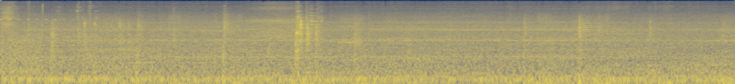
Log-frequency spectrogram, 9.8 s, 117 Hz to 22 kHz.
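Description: Vasco Jasidih Express hauled by a WAG9HC locomotive runs steadily on approach to Hubballi, with a continuous loud rumble and faint clickety-clack of wheels throughout, heard from inside the coach.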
